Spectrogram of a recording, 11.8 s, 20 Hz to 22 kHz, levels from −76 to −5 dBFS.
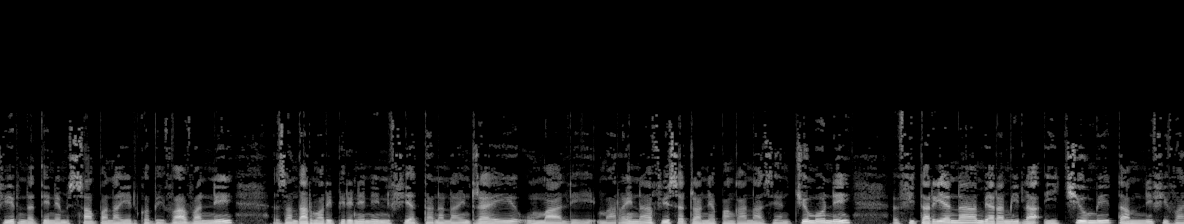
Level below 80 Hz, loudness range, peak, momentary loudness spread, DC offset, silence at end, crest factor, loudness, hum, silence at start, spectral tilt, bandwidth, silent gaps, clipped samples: -54 dBFS; 3 LU; -4 dBFS; 8 LU; under 0.1%; 0 s; 18 dB; -23 LUFS; none; 0 s; -6.5 dB/octave; 11.5 kHz; none; under 0.1%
